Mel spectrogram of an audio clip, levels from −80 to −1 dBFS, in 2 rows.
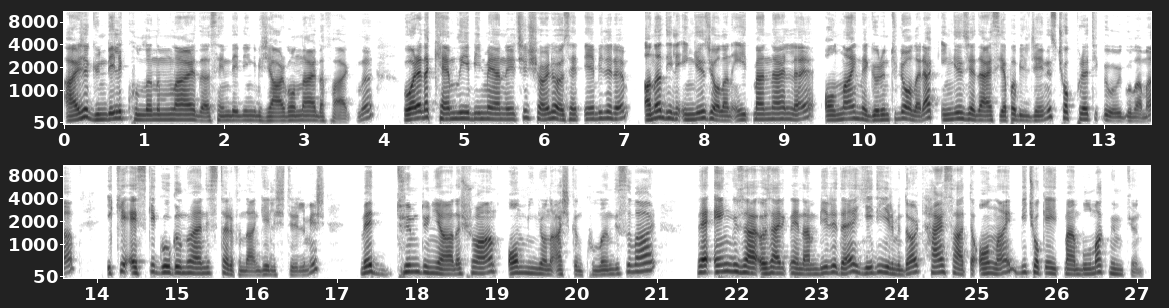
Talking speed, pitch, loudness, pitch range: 135 wpm, 155 Hz, -22 LUFS, 135-175 Hz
